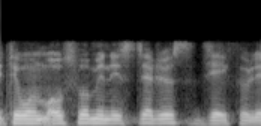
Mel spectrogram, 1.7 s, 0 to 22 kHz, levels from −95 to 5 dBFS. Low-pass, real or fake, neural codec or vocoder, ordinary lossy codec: 5.4 kHz; fake; codec, 16 kHz in and 24 kHz out, 0.4 kbps, LongCat-Audio-Codec, four codebook decoder; Opus, 24 kbps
